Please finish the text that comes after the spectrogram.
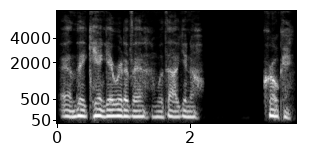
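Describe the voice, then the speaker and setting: A man's voice: mid-range voice, a little slow, fairly bright tone, breathy edge, no echo, studio quality. A man voicing a flippant, easygoing young rich slacker in a story, with a casual slangy drawl and sarcastic half-apologies. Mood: matter-of-fact. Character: flippant, laid-back young rich slacker on a phone call.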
